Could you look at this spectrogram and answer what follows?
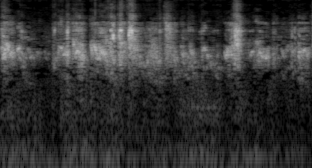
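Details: Budgerigars kept at home, a dense warbling chatter of overlapping chirps and scratchy notes, with brief louder squeaky bursts and near-continuous twittering.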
